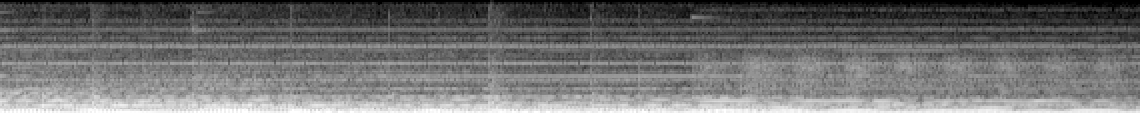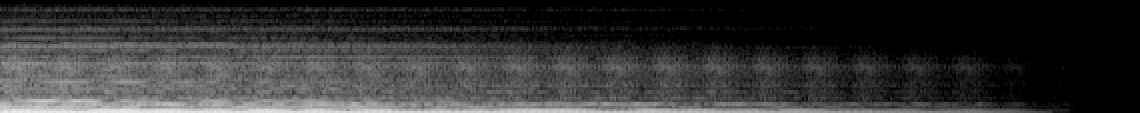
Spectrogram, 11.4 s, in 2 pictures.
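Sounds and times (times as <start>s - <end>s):
spooky video game music: 0.0s - 7.1s.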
